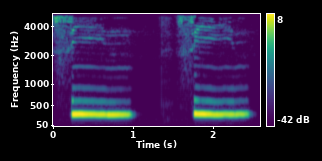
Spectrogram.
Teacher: 先也是一个有前鼻音的发音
